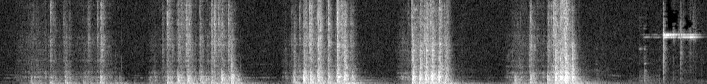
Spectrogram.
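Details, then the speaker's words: Ford Model A old rear differential, axle turned by spanner, phone microphone placed in the diff: slow rasping gritty grinds in bursts, hard to turn; differential appears worn and unhealthy, being replaced with a better used diff, cause not confirmed. "I've got a spanner on the axle and she's quite quite hard to turn but if I'll stick my phone in here and see if we can hear"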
